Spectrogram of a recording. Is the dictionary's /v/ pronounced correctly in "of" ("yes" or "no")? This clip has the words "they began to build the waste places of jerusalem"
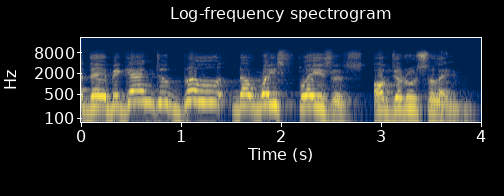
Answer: yes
